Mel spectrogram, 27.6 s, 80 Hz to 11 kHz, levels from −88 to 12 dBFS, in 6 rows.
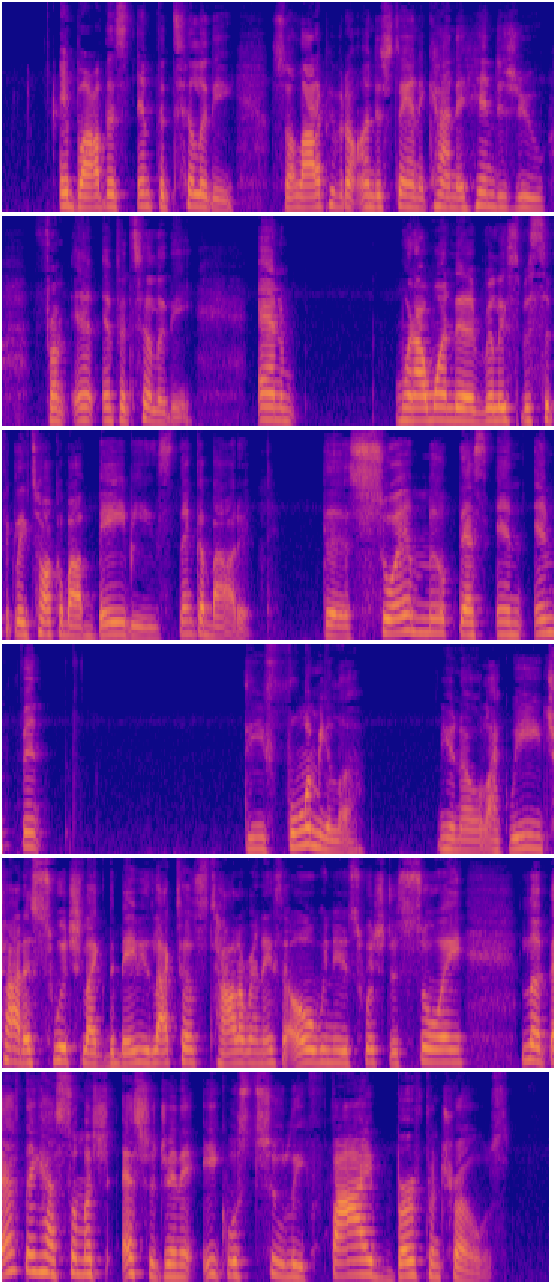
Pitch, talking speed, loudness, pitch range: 185 Hz, 160 wpm, -23 LUFS, 175-200 Hz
